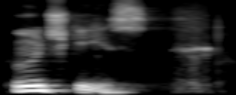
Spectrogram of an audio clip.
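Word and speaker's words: pączki: And I see on the slide you also have a Polish treat there that is spelled kind of weird, but is actually pronounced punchkis.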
